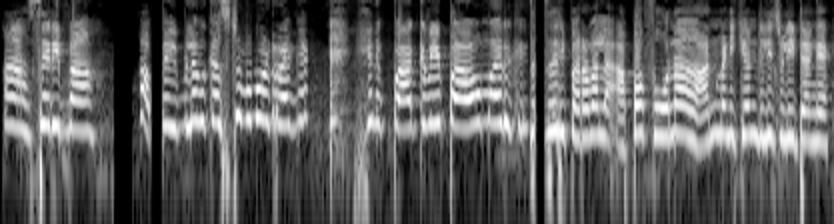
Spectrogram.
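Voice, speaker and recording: A woman's voice: very high voice, fast, background noise. A woman with a Kanyakumari Tamil accent voicing an obedient, chatty young daughter in a cartoon. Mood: chirpy. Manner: meek replies, excited chatter. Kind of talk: cartoon voice acting.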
